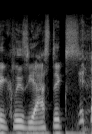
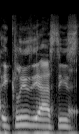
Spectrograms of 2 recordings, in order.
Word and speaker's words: Ecclesiastes: Oh, Ecclesiastes. – I always say Ecclesiastics.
